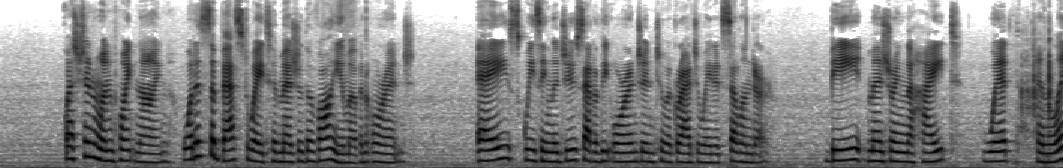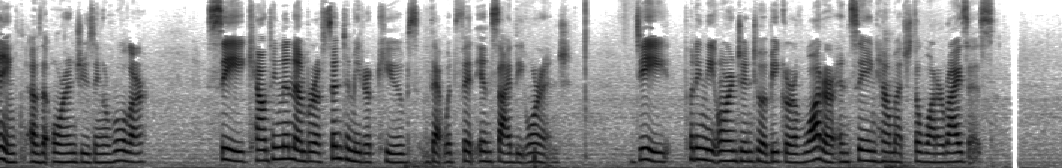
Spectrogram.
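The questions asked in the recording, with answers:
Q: What is the best way to measure the volume of an orange?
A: D: Putting the orange into a beaker of water and seeing how much the water rises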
